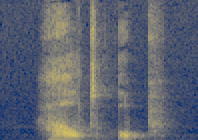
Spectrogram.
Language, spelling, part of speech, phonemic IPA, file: Dutch, haalt op, verb, /ˈhalt ˈɔp/, Nl-haalt op.ogg
- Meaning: inflection of ophalen: 1. second/third-person singular present indicative 2. plural imperative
